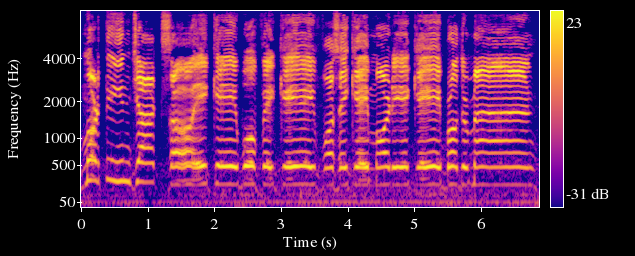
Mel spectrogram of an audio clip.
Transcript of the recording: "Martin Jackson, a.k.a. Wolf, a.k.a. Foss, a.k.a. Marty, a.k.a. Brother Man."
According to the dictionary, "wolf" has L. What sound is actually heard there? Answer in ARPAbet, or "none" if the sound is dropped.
none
